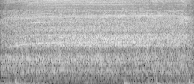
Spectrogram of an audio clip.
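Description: A hair dryer blows loudly and continuously on a scratched motorcycle lamp, with a steady roaring whoosh and a few faint low clicks underneath.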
